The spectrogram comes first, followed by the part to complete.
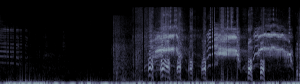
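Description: A young girl shrieking in a run of four high-pitched cries, starting about two seconds in, as she gets into the cold water of an inflatable paddling pool.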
